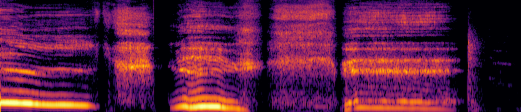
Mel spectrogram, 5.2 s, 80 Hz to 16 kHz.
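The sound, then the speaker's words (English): A man's voice imitates gasping for breath like the 1980s movie move of pulling off a vest after shots to the chest: a series of four or five loud, strained, wheezing gasps, alternating raspy voiced groans with harsh breathy inhales. “The old fucking 80s pull off the vest, can't breathe move.”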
